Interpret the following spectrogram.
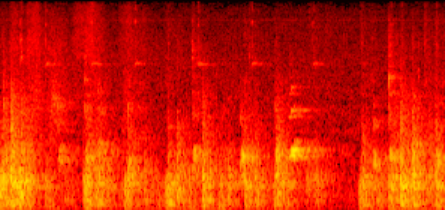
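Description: Dry-erase marker writing on a whiteboard: a quick run of short scratching strokes, with a brief squeak about three seconds in.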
